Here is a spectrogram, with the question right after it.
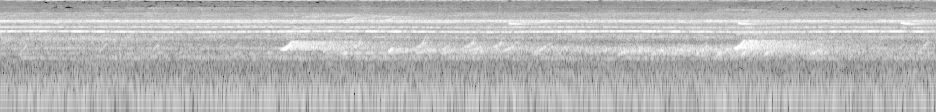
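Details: Northern grey gibbons (Hylobates funereus) sing at dawn in lowland rainforest of Tawau Hills Park, Sabah, Borneo: rising, hooting notes bubbling into quick trills, like the female great call, over a steady insect drone.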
